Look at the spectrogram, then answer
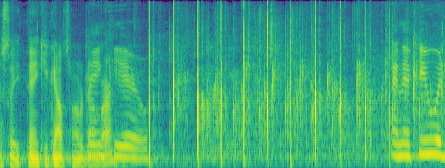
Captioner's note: applause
